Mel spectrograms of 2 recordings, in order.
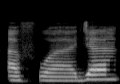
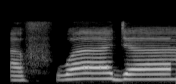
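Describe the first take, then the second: First: The final vowel is cut too short. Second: The final vowel is held too long. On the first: "kurang, kurang gitu nanggung" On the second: "kepanjangan nggak boleh"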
